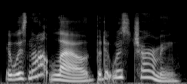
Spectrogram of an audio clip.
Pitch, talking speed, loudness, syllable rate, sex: 220 Hz, 255 wpm, -17 LUFS, 5.1 syllables/s, female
